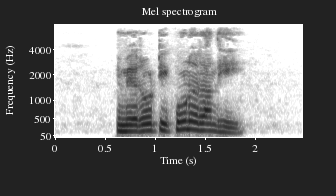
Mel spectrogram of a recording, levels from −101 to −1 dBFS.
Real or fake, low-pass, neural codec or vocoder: real; 7.2 kHz; none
